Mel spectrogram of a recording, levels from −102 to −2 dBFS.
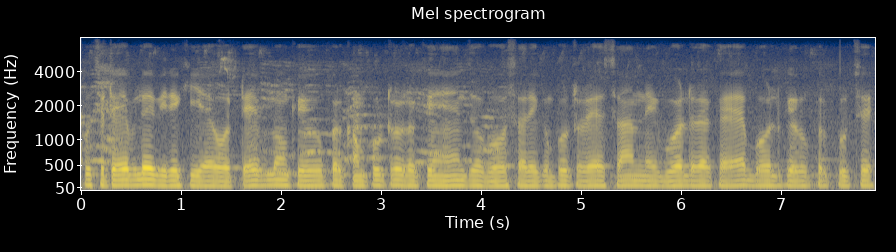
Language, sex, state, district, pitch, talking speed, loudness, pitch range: Hindi, male, Rajasthan, Bikaner, 95 Hz, 205 wpm, -18 LUFS, 95-100 Hz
